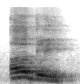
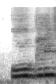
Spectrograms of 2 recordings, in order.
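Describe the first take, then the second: First: "ugly" with the U as an open A, "agli"; English pronunciation. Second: "Ugly" said with a Portuguese U, "ugli"; Portuguese reading. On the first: Teacher models "ugly" correctly for students. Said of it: "Como é que você pronuncia?". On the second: Teacher shows how "Ugly" sounds under Portuguese rules. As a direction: say "Ugly" as a Brazilian would read it, "ugli". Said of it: "se fosse no padrão linguístico do português". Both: Shown as a demonstration.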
